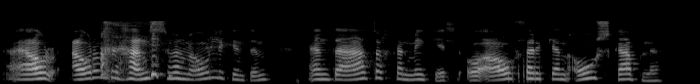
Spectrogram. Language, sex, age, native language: Icelandic, female, 40-49, Icelandic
